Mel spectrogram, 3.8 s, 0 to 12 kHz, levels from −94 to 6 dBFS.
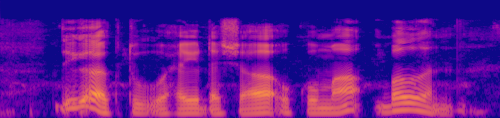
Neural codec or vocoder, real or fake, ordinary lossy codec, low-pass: none; real; none; 7.2 kHz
